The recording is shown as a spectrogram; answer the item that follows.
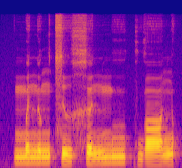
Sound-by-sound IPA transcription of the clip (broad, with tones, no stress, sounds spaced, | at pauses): m ə˥ n ʊ˥ ŋ t͡s ɹ̩˨˩ x ə˧˥ n m u˥ k w ɑ˧˥ ŋ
